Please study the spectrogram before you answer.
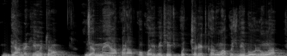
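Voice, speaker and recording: A man's voice: high-pitched, fairly quick, darkish tone. A man teaching a Hindi grammar lesson in an exam-prep lecture. He drills pronunciation by stretching out sounds, repeating his own questions and answers, and calling on viewers as friends to speak along.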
